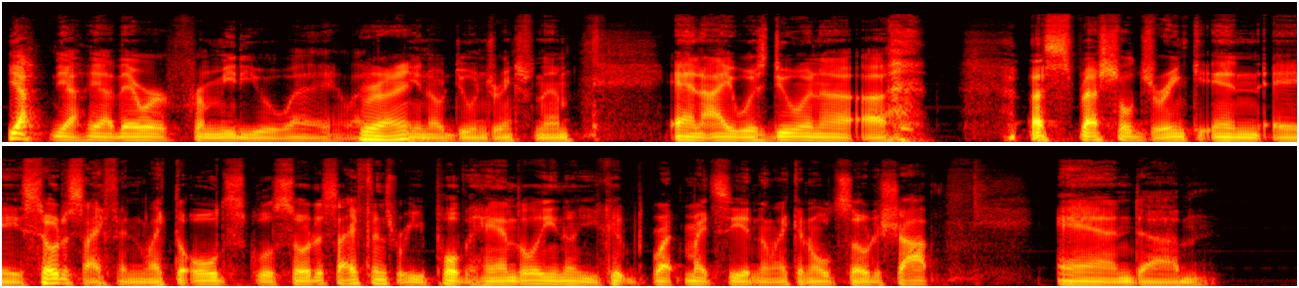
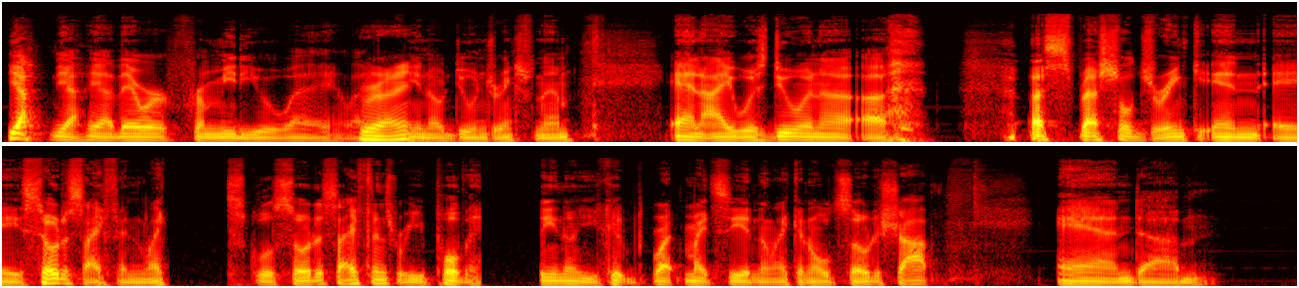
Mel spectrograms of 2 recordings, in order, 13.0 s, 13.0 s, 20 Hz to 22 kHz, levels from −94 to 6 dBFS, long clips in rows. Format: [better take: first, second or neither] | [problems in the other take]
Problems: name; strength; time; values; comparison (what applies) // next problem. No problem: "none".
first | audio cutting out; at 7.5 s and at 9 s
